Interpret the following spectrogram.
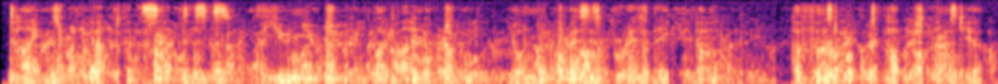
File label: speaker rec; forschungsprojekt trennung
